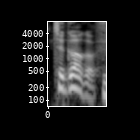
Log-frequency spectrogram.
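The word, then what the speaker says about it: Tukhugov: How do you say his name? Tugogov.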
